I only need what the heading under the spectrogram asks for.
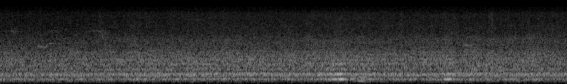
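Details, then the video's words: Natural bee buzzing: a steady low drone from many insects, with two louder buzzes as single bees pass close near the middle and end. "bees therapy relaxing natural buzzing sound"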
